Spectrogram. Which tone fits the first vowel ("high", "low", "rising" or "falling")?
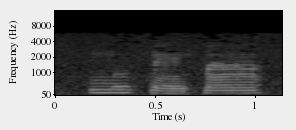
high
